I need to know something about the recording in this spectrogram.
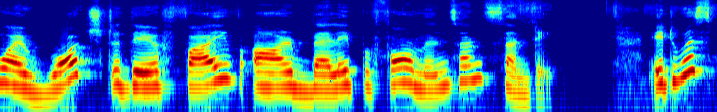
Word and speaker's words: ballet: of this word is ballet the last letter is ENT that is T and the second syllable is pronounced as Le So balet and I've given you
